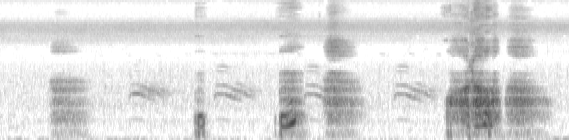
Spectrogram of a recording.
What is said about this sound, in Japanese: カラスの声が聞こえてきましたね。私の歌を聞いてお返事をしてくれてるんでしょうか。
